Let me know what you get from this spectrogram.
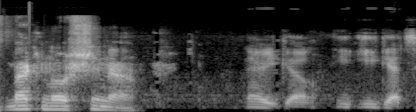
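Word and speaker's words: Makhnovshchina: I can't remember how to pronounce it, All right, but I got it. I got yeah, it. It's Makhnovschina.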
